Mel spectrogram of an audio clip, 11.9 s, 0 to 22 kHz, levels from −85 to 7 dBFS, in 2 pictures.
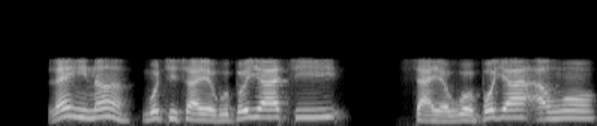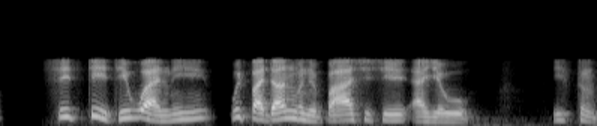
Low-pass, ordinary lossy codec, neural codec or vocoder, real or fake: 3.6 kHz; none; codec, 16 kHz, 0.2 kbps, FocalCodec; fake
